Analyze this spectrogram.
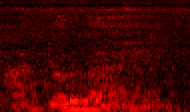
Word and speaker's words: Adonai: Ketika dikatakan YHWH, orang Israel bahkan tidak berani menyebutnya membacanya sebagai Yahweh. Tulisannya YHWH, bacanya adalah Adonai.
